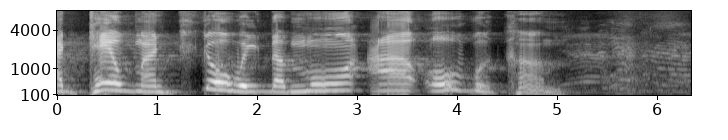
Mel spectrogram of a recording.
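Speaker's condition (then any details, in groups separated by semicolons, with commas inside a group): Cerebral palsy; speech still affected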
